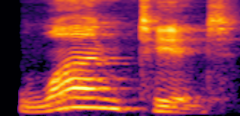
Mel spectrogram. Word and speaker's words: wanted: Want termina com T, acrescenta ED e fica id. Wanted. O E aqui tem que ser pronunciado, lembra?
